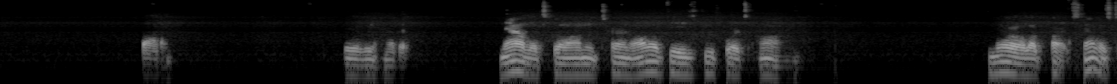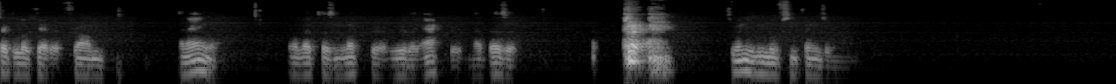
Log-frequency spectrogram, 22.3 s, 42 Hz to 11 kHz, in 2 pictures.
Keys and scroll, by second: 12.3 i.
